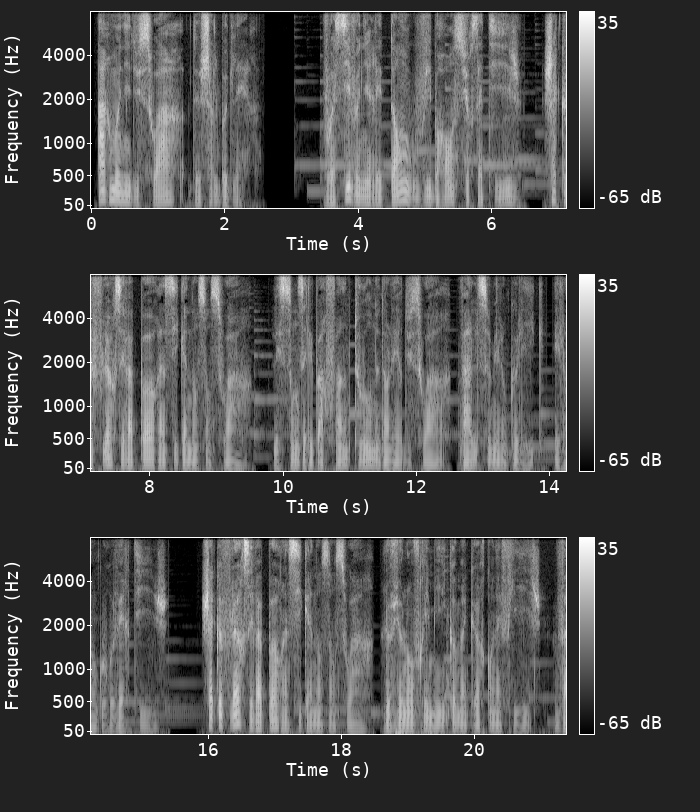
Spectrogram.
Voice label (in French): Narration; Harmonie du soir; Baudelaire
